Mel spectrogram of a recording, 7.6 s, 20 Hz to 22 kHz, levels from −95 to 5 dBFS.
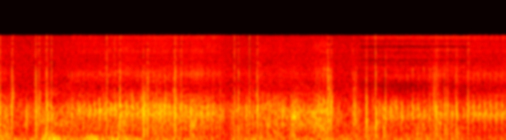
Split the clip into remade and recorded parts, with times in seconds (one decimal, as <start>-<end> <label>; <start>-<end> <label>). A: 0.0-5.4 recorded; 5.4-7.0 remade; 7.0-7.6 recorded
